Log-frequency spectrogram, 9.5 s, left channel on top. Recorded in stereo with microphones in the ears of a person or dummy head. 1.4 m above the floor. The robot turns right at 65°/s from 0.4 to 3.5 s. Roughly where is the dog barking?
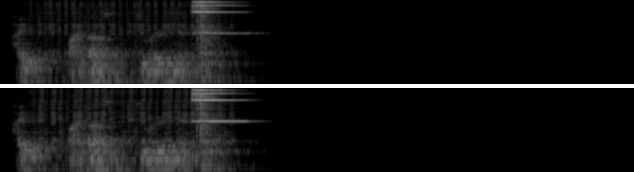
No dog barking in this recording.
